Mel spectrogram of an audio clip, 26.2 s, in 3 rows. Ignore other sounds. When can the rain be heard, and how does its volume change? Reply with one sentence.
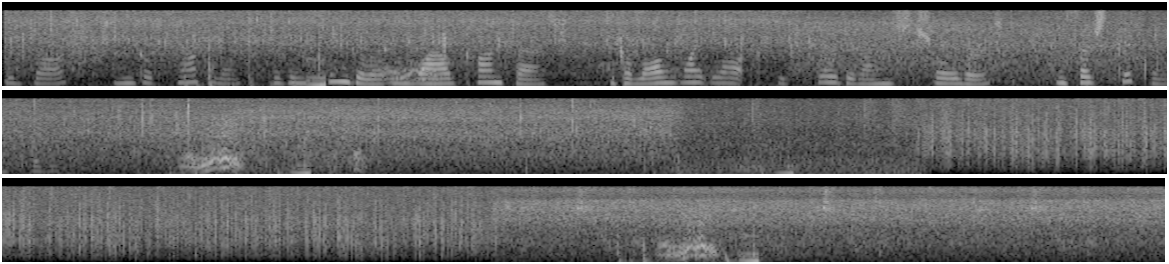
The rain can be heard from 0.0 to 26.1 s, at a steady volume.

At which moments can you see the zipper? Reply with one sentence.
You can hear the zipper from 2.8 to 3.6 s, from 10.1 to 11.5 s and from 22.4 to 23.4 s.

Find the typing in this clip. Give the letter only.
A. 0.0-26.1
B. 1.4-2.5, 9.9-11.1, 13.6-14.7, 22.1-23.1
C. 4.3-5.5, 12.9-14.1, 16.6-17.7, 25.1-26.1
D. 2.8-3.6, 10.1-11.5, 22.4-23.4
B.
